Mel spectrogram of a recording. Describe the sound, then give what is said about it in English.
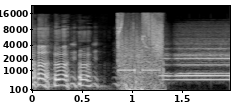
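A brief voice opens, then a rushing burst of rumbling noise gives way to a loud, steady multi-tone train horn blast that holds to the end, a sound effect for the the host's Train of Thought segment on Alice 105.9. “You've just bought a ticket on …'s Train of Thought.”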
